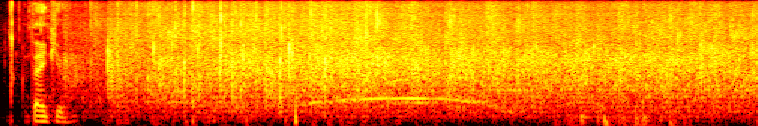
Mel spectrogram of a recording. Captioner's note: applause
